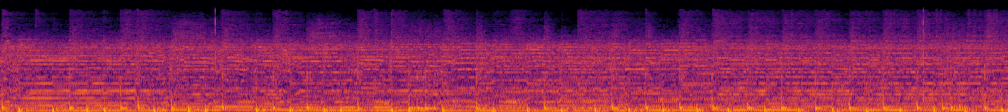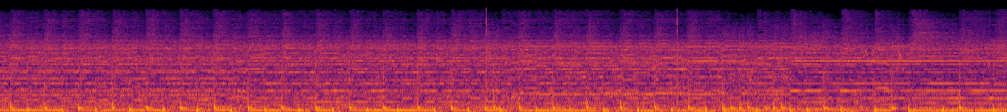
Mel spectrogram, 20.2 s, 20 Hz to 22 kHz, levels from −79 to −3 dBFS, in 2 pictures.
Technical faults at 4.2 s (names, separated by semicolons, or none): none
